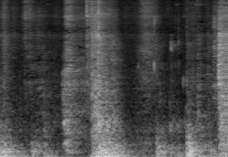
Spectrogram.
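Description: A wooden door being forced at its latch from the inside: three heavy knocks and rattles, about a second apart, as the locked door is worked loose.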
